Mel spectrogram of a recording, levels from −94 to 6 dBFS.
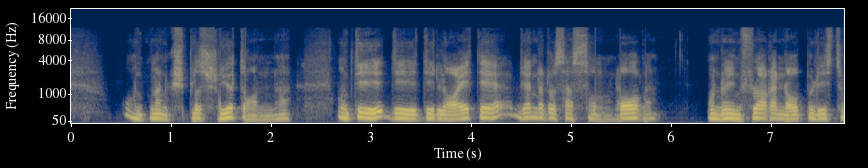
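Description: Chunks out of order at 1.25–1.75 s and again at 5.25–5.75 s: one 250 ms chunk arrives late and swaps places with the next, jumbling the speech.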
